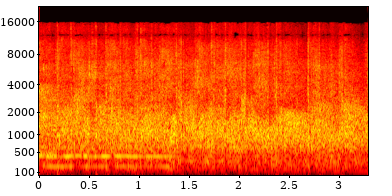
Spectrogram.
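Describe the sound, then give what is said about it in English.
An audience applauds and cheers for a celebrated music artist at a live show, a dense, steady wash of clapping and crowd noise that stays loud for the whole stretch, with faint tonal notes early on. “Let's make some noise for you, who you are.”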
